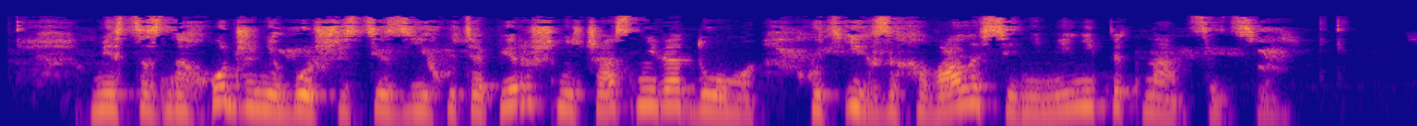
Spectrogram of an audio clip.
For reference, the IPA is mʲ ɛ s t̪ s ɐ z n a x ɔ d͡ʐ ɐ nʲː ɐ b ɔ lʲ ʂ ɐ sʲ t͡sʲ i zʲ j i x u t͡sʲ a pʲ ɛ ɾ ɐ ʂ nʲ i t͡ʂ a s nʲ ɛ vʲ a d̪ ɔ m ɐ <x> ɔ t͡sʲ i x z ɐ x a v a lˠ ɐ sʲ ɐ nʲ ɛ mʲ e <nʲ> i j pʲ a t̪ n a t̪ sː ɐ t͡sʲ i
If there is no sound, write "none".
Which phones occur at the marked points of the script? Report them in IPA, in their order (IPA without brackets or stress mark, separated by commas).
x, nʲ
